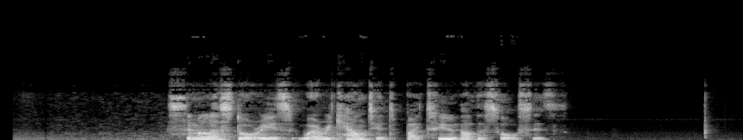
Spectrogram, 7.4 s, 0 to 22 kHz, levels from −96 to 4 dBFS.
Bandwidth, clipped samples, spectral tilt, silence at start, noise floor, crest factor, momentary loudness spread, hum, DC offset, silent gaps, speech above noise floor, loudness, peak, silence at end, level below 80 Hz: 9.4 kHz; under 0.1%; -5 dB/octave; 1.7 s; -74 dBFS; 16 dB; 10 LU; none; under 0.1%; none; 59 dB; -15 LUFS; -2 dBFS; 1.9 s; -54 dBFS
